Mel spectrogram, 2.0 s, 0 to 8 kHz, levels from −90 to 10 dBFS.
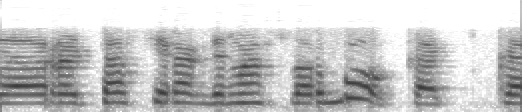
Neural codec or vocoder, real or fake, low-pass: none; real; 7.2 kHz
